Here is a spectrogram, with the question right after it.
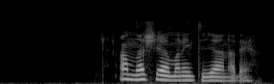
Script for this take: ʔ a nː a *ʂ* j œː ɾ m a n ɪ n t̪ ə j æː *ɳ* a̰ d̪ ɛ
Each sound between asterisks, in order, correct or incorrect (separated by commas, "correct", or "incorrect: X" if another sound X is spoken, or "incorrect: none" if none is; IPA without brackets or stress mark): correct, correct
